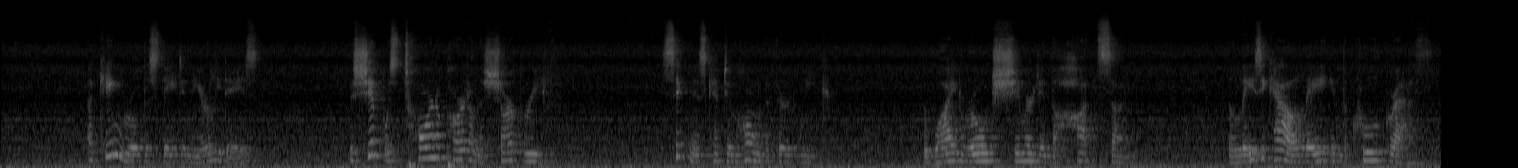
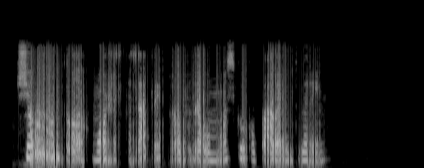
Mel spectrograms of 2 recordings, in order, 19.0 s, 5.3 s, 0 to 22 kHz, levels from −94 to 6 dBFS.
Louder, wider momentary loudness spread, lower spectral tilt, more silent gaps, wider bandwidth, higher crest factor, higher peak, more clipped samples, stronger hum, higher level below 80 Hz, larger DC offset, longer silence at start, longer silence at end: second, -56 LUFS vs -31 LUFS; first, 16 LU vs 10 LU; second, -3 dB/octave vs -4.5 dB/octave; neither; first, 19.5 kHz vs 8 kHz; about the same, 20 dB vs 20 dB; second, -38 dBFS vs -12 dBFS; neither; neither; second, -70 dBFS vs -58 dBFS; neither; second, 0 s vs 0.2 s; second, 1 s vs 1.25 s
